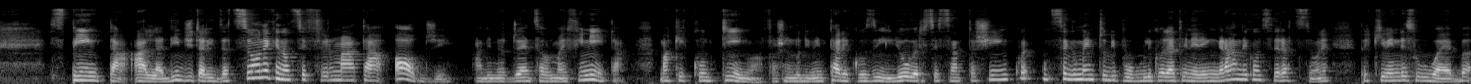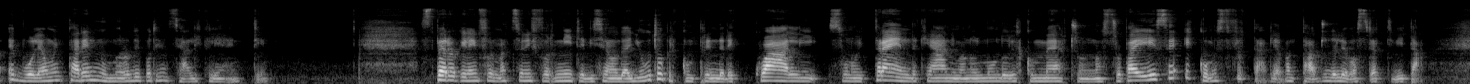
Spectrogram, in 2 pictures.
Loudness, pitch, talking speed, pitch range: -23 LUFS, 165 Hz, 155 wpm, 145-190 Hz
